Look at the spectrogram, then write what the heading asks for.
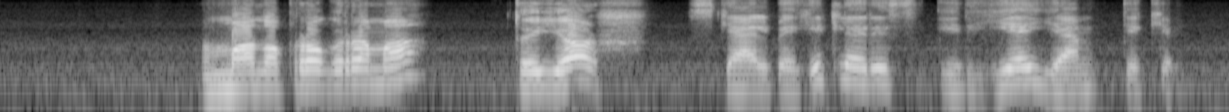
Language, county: Lithuanian, Vilnius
